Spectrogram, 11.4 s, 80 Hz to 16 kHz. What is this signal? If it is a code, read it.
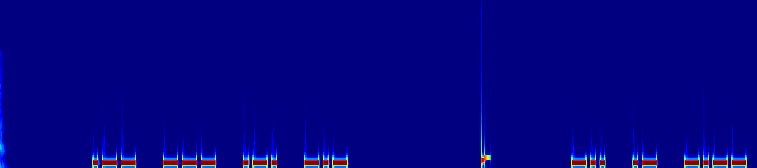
Morse code, heard as a keyed tone, about 17 wpm, spaced as for 12 wpm, 700 Hz. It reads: WORK DAY
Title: 2x Character Spacing - Top 200 Words - 17wpm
